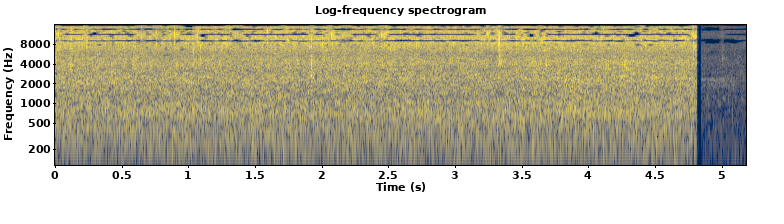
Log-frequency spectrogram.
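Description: Heavy rain pouring down during flooding in Pattani Province, southern Thailand, a loud, dense, unbroken hiss of downpour that cuts off abruptly just before the end.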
